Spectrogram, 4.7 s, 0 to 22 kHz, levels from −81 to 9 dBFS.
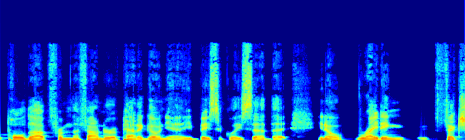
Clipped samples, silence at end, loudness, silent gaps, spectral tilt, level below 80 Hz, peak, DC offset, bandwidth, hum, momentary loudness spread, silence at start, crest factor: under 0.1%; 0 s; -19 LUFS; none; -5 dB/octave; -42 dBFS; -2 dBFS; under 0.1%; 15.5 kHz; none; 9 LU; 0.1 s; 16 dB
